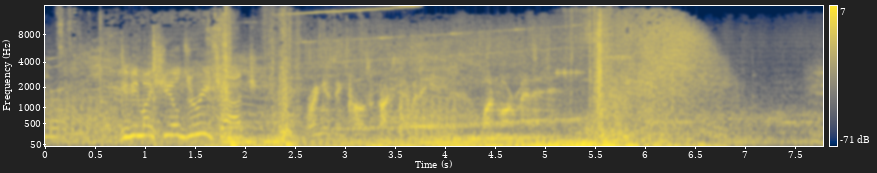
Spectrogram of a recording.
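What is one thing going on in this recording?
A device charges up with a rising electronic whir.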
